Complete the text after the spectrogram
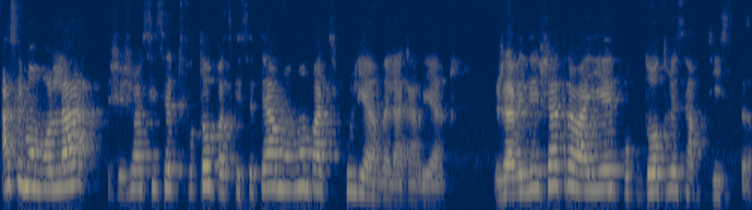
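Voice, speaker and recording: Speaking at a moderate pace, a woman has a high pitch and lively intonation. She has a slight Argentine accent. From Argentina. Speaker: professional dancer and choreographer. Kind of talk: interview on career. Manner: halting, with false starts.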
